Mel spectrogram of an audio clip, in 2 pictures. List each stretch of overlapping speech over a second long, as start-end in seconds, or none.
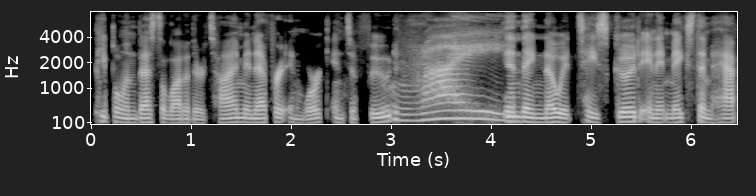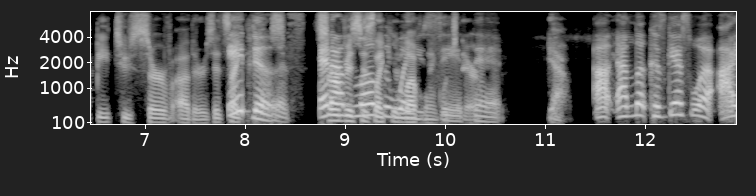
7.8-10.3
